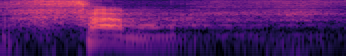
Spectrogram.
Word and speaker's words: femme: des écoles lui dit fe2 m eux se prononcent femme qui a sondé mais ya pas de adam femme a bien vu c'est exact mais c'est comme ça le e de femmes se prononce à l petit garçon se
